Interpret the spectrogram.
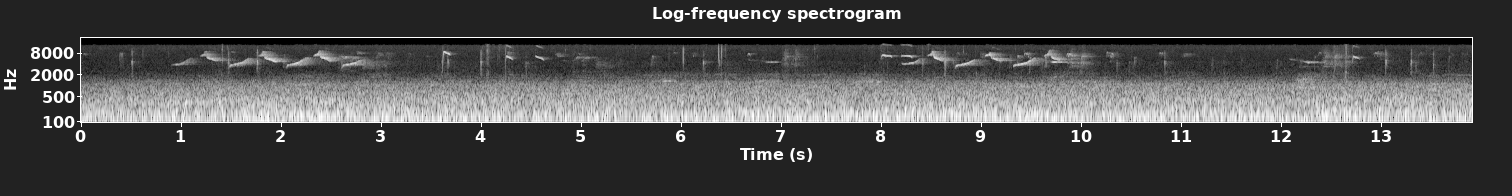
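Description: Birds chirping in quick runs of short high notes, in several spells, over a steady low rumble of outdoor ambience.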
